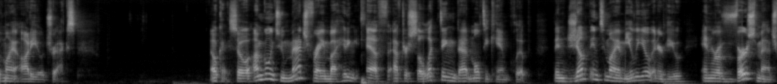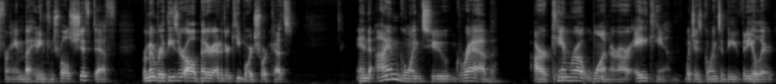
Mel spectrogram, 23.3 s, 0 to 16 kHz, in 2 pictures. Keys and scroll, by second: 0.5 shift+a, 6.6 f, 13.5 ctrl+shift+f.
